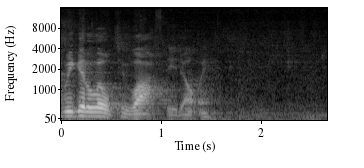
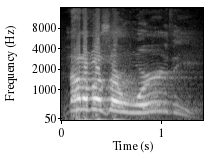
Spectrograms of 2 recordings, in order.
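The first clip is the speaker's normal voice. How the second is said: booming declaration; 11 semitones higher, 11 dB louder than usual. Acted. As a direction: proclaim it high and loud. Preacher's emphatic declaration.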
